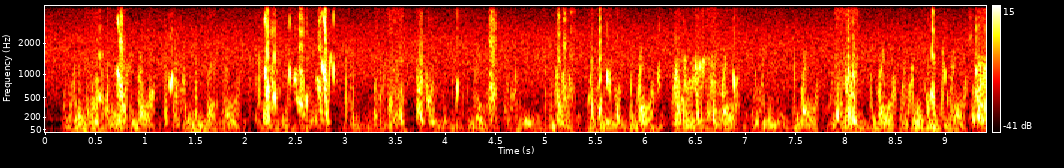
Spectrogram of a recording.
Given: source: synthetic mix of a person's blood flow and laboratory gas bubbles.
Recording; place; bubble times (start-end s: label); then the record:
Doppler ultrasound of blood flow; precordium
0.39-0.85 s: bubbles
1.03-1.08 s: bubbles
1.18-1.31 s: bubbles
1.61-1.72 s: bubbles
2.08-2.65 s: bubbles
2.69-2.92 s: bubbles
3.28-3.63 s: bubbles
3.69-4.04 s: bubbles
4.08-4.17 s: bubbles
4.42-4.54 s: bubbles
5.09-5.31 s: bubbles
5.42-5.79 s: bubbles
6.12-6.17 s: bubbles
6.27-6.96 s: bubbles
7.89-8.15 s: bubbles
8.78-9.07 s: bubbles
9.25-9.42 s: bubbles
From the record:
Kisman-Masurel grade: 243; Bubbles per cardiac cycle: several, 3 to 8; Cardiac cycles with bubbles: 100%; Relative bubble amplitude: loud (0.450 to 0.775); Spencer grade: 3 (all of the cardiac periods contain showers or single bubble signals, but not dominating or overriding the cardiac motion signals); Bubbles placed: only in the low amplitude regions of the cardiac cycle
